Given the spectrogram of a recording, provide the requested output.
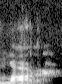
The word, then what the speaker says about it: martyr: Someone dying for the cause is considered a martyr. You know what? I'm gonna go on a limb here because I know it's tricky and I know it ain't spelled like it sounds. Martyr.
